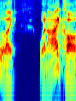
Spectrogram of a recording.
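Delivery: usual speaking voice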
